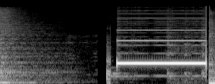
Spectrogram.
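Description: Edited-in sound effects: a sudden hit that fades away over about a second, then a loud, steady electronic beep lasting just under a second that stops abruptly.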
